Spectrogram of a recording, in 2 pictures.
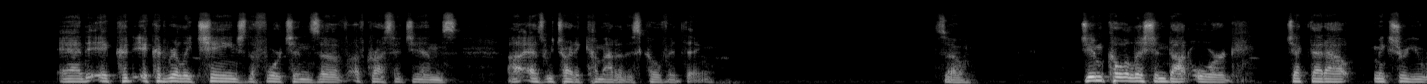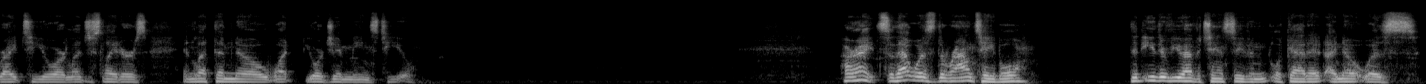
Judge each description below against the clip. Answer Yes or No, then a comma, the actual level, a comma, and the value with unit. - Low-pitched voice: Yes, low, 125 Hz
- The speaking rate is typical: Yes, average, 145 wpm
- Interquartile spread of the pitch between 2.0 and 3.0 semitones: Yes, narrow, 2.6 semitones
